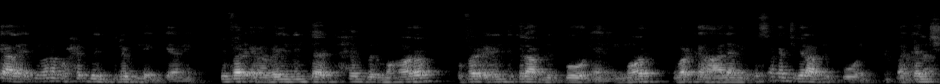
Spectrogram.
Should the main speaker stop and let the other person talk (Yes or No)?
No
